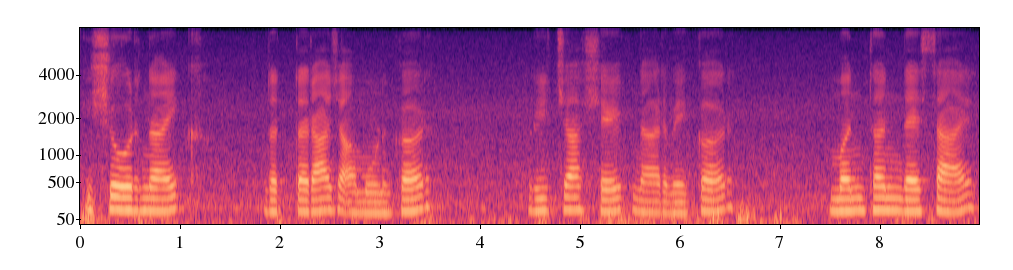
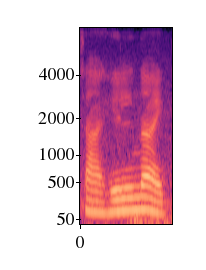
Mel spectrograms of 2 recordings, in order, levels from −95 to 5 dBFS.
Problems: constant background noise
